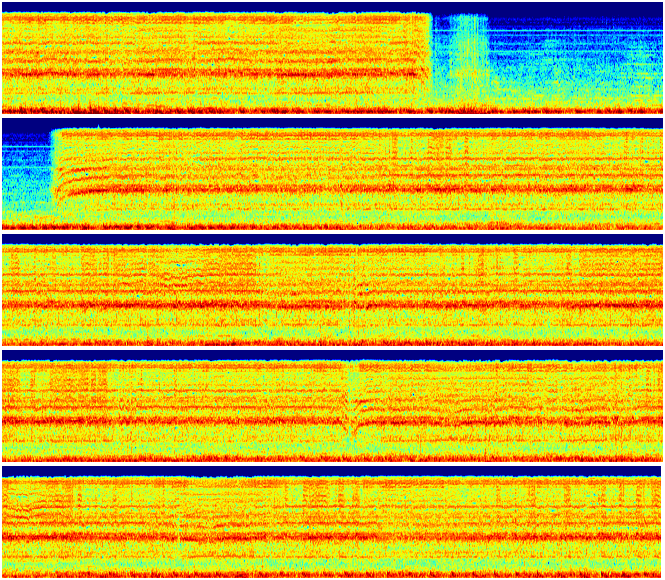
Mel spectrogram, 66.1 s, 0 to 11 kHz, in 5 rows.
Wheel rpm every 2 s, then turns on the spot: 160, 160, 160, 160, 40, 0, 0, 130, 170, 170, 170, 170, 170, 170, 160, 170, 170, 160, 170, 160, 170, 170, 170, 150, 170, 170, 170, 170, 170, 170, 170, 170, 170.
8-10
